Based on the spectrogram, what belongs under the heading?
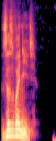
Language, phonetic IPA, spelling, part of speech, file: Russian, [zəzvɐˈnʲitʲ], зазвонить, verb, Ru-зазвонить.ogg
- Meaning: to start ringing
